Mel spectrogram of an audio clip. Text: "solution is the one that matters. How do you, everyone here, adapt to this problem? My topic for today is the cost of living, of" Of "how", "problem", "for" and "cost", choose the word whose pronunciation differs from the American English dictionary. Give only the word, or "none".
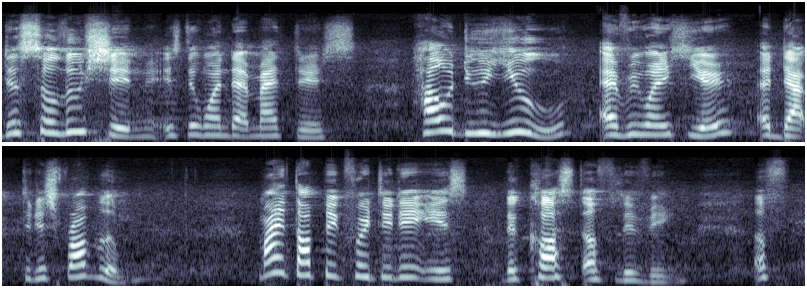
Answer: none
